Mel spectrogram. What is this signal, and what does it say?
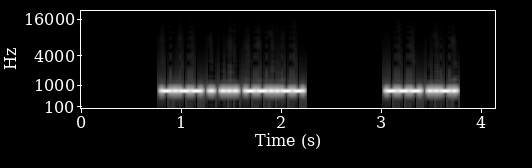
Morse code, heard as a keyed tone, about 37 wpm, 700 Hz. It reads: YES, OF
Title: 4x Word-Spacing - Sentences from Top 500 Words - 40wpm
